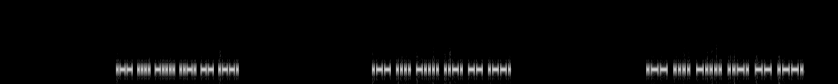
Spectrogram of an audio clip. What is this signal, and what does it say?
Morse code, heard as a keyed tone, about 55 wpm, 700 Hz. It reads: WH6FMP WH6FMP WH6FMP
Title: Speed Racing - USA 2x3 Call Signs 45wpm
